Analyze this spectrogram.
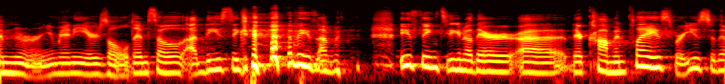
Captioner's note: laugh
